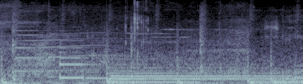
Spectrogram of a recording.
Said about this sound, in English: Sorry I was quiet for a second. A motorcycle just went across the road loud as shit.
